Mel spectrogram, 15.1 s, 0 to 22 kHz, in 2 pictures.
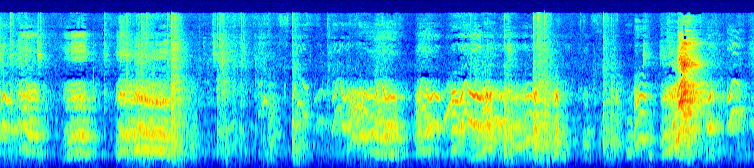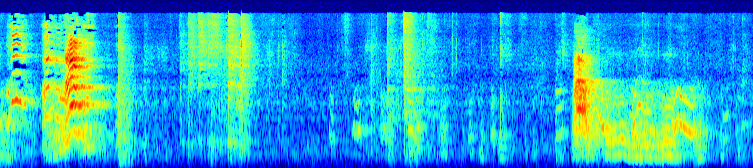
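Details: Three-week-old Jack Russell Terrier mix puppies from a litter born 17 December 2020, active and eating like older pups, break into bursts of high squeals, harsh rasping yelps and short whines separated by brief pauses.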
